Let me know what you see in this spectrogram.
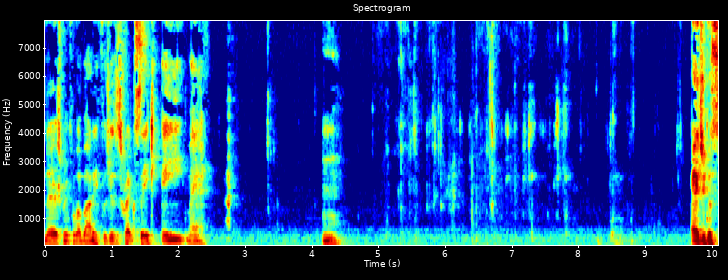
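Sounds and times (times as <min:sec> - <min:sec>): chewing with wet smacks: 0:04.7 - 0:09.7.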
